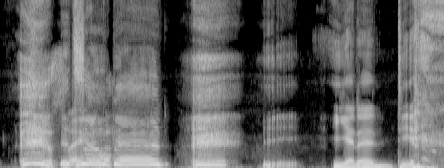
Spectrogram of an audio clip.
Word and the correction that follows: Yedidia: Am I pronouncing that right? – Okay. I don't know. – Okay, it's Yedidia.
